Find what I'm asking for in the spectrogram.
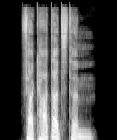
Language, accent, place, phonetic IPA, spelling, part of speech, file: German, Germany, Berlin, [fɛɐ̯ˈkaːtɐt͡stəm], verkatertstem, adjective, De-verkatertstem.ogg
- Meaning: strong dative masculine/neuter singular superlative degree of verkatert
